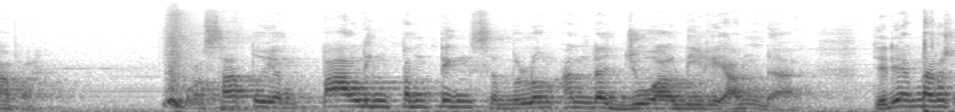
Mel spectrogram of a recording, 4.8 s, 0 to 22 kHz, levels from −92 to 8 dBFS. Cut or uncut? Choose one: cut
